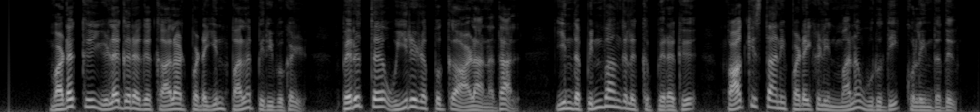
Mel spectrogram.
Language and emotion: Tamil, neutral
